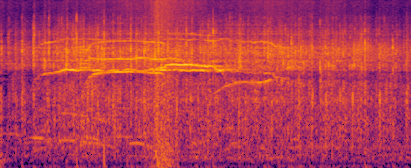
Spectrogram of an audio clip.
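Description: An audience applauding, with a thin high whistling tone over the clapping from about half a second in until nearly three seconds in.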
